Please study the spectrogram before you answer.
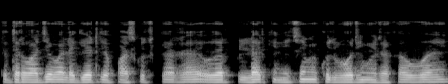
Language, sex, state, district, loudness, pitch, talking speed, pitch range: Hindi, male, Chhattisgarh, Raipur, -18 LUFS, 110 Hz, 265 wpm, 105-110 Hz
